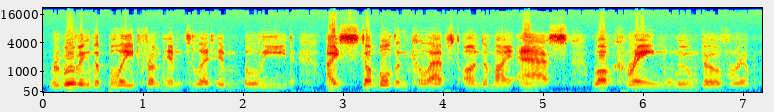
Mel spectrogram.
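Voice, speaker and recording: A man's voice: mid-range voice, moderate pace, hardly any pauses, sharp tone, slight background noise, poor audio. A man narrating a scripted first-person survival story in character, with a dramatic, gritty delivery and some swearing. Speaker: narrator of fan-made game audio logs.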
